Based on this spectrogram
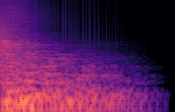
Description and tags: Explosion sounds make with Audacity with white noise and other types of noise.
boom, detonation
